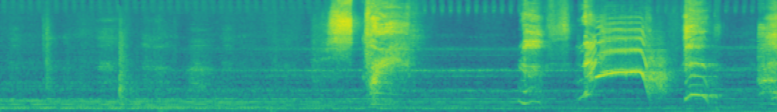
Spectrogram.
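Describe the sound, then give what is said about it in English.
A person screams in a few short, strained bursts, the longest a high, wavering cry near the end, over a low steady background hum. “You have to scream.”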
